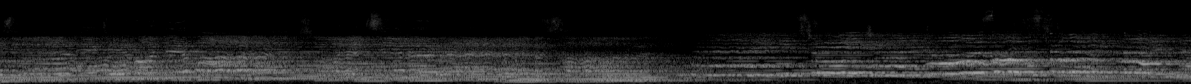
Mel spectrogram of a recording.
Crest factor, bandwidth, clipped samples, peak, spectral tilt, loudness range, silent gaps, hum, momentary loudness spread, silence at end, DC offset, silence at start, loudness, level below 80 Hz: 16 dB; 16.5 kHz; under 0.1%; -18 dBFS; -6 dB/octave; 4 LU; none; none; 7 LU; 0 s; under 0.1%; 0 s; -35 LUFS; -72 dBFS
